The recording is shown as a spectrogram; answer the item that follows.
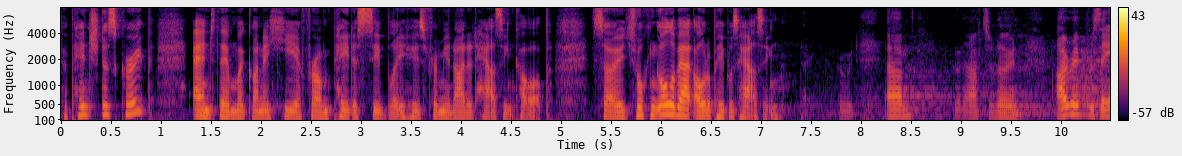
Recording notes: Older People's Housing at the Victorian Homelessness Conference. Speakers at the Victorian Homelessness Conference, held at Melbourne Town Hall late last year.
